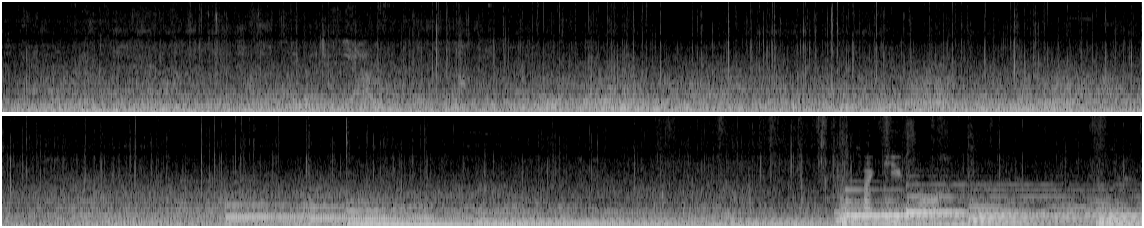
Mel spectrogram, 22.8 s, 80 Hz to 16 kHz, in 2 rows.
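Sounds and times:
heavy rain falling outdoors: 0.0 - 22.8
gentle melodic tune: 13.6 - 22.8.

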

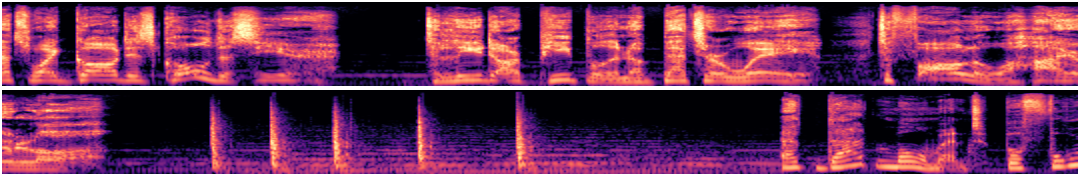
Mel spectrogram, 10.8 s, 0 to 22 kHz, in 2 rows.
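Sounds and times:
speech: 0.0 - 6.0, 9.3 - 10.7
sharp knocks on a wooden door: 6.4 - 8.2.

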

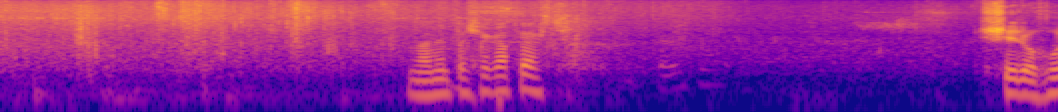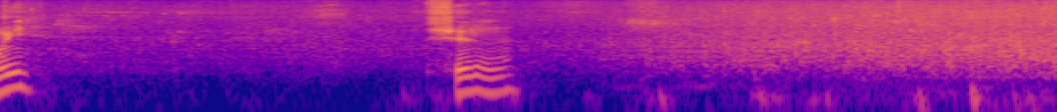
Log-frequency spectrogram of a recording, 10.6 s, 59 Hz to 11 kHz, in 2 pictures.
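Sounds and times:
speech: 2.0 - 3.0, 5.0 - 5.6, 7.5 - 8.0
flowing water rushing beside an abandoned coal mine: 8.0 - 10.5.

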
